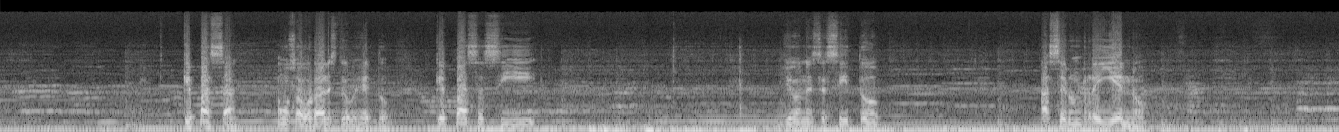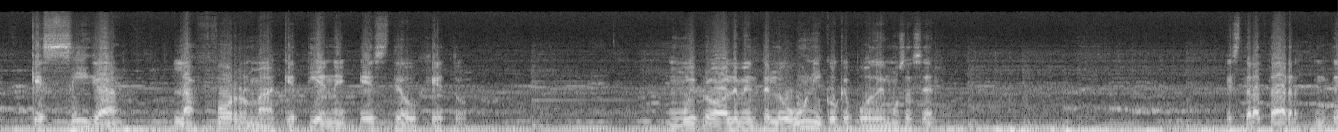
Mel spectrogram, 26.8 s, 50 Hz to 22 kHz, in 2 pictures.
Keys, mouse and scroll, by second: 0.5 click, 2.7 Delete, 5.2 click, 5.9 click, 6.8 ctrl+click, 8.1 click, 9.2 click, 12.1 click, 15.2 click, 16.3 click, 18.9 click, 21.0 click, 22.3-26.7 drag.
